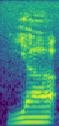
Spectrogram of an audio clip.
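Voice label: kana "YA", Japanese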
